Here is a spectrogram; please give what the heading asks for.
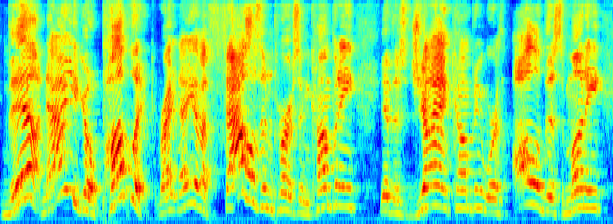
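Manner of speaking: high, loud climax of a salesman's pitch; acted big excitement. Businessman promising fisherman riches, acted big excitement. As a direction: burst out with the grand prize, hammed-up.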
